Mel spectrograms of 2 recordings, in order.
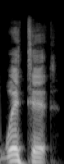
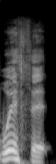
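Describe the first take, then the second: First: The th sound in with is dropped. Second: The th sound in with is pronounced. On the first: The speaker calls it right. "but wit it" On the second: The speaker calls it wrong. "not with it"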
